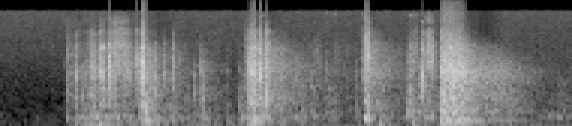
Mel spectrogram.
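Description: A door is flung open in fury with a heavy thud, followed by several more loud knocks and bangs in an uneven burst over a few seconds, forceful, with no voices.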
